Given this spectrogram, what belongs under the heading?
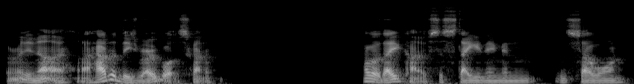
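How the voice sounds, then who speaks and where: A man's voice: low voice, expressive, normal speed, creaky. A man giving casual, rambling reaction commentary as the host of a video channel.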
